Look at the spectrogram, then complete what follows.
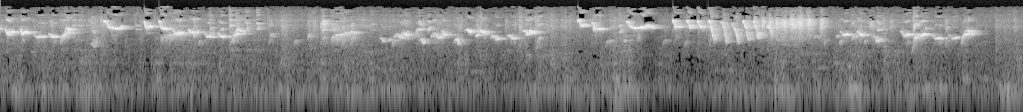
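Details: Captive house finch song recorded in winter inside a shared room of a breeding aviary: long, rambling, high-pitched warble of rapid twitters, short slurred whistles and a buzzy trill, broken by brief pauses.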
